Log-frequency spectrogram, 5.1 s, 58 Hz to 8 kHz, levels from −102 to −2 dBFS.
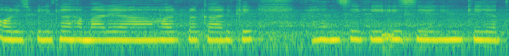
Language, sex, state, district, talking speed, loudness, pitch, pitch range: Hindi, female, Uttar Pradesh, Shamli, 190 wpm, -14 LUFS, 245 Hz, 245-255 Hz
